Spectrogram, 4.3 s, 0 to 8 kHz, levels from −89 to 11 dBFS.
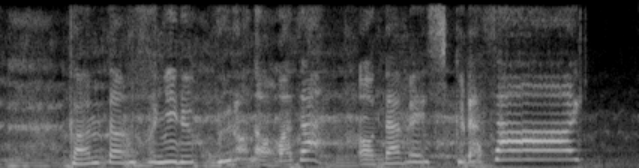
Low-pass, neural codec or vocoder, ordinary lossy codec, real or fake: none; codec, 16 kHz, 8 kbps, FunCodec, trained on LibriTTS, 25 frames a second; none; fake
